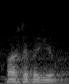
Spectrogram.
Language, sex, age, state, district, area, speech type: Malayalam, male, 45-60, Kerala, Idukki, rural, spontaneous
